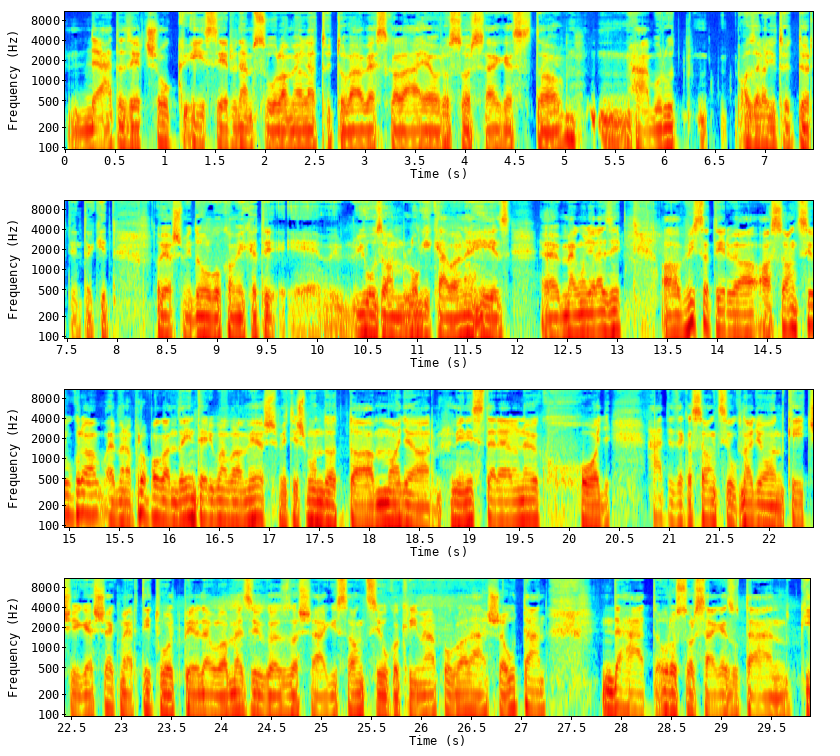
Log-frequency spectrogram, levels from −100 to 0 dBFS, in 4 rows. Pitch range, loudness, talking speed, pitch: 95-110 Hz, -17 LUFS, 130 wpm, 100 Hz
